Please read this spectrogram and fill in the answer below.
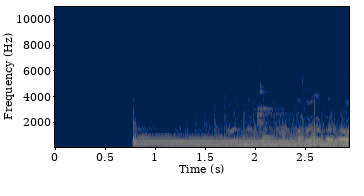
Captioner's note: gong sounds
